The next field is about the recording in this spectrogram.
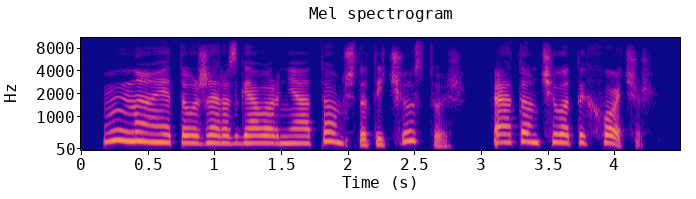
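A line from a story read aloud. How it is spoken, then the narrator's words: Calm objection. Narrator (Russian): спокойно возразил Вух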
